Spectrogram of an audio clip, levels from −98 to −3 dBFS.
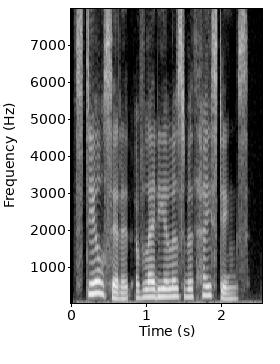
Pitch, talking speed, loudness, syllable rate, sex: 205 Hz, 165 wpm, -16 LUFS, 5.8 syllables/s, female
